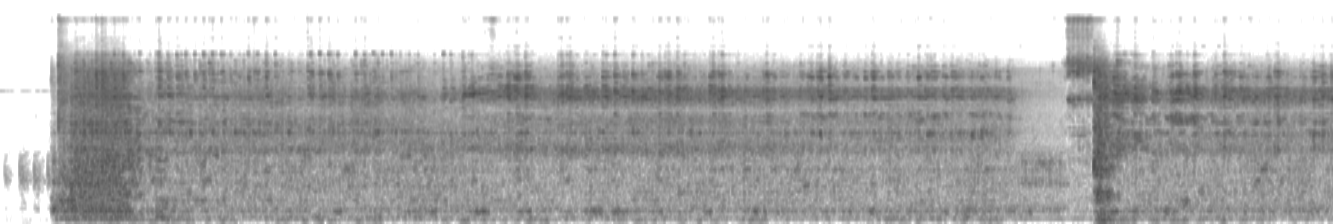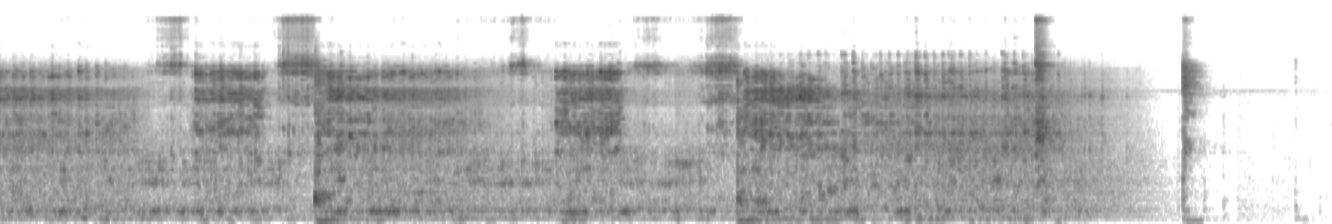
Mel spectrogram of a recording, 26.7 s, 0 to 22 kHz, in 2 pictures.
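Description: Bench drill press running with a 22 mm spade bit boring into a wooden board: a steady motor hum under the bit's cutting noise, starting about half a second in, dipping briefly twice, and stopping shortly before the end.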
